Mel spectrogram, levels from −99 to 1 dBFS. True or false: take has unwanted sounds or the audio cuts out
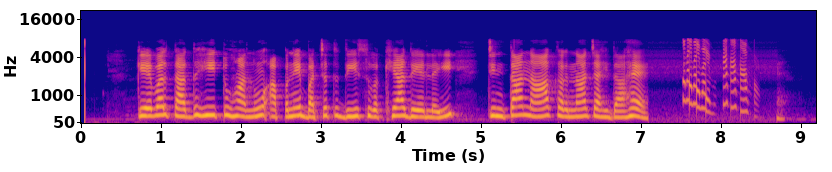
true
